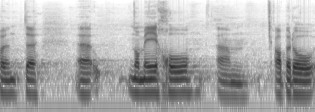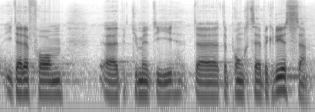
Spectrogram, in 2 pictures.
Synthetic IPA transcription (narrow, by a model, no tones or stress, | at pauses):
œntə | ɛːnɔmeːχoːɛmɑbəɾoid̥ɛɾəfɔɾm | ɛːt̪ymədid̥əd̥əpʰʊŋktseːbəɡɾyəsə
